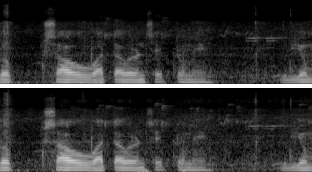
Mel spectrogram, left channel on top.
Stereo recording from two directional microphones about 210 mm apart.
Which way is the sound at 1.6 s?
15° left (ahead or behind).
